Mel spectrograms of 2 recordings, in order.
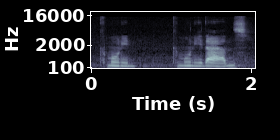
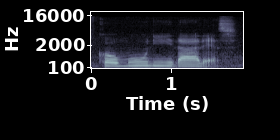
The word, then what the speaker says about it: comunidades: So in English, we'd pronounce this comunidades, but in Spanish, it's comunidades. Comunidades. You pronounce every letter.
